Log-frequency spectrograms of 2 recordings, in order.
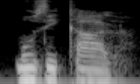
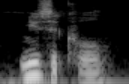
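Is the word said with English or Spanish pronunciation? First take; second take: Spanish; English. First: It is said with a Spanish pronunciation. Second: It is said with an English pronunciation.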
